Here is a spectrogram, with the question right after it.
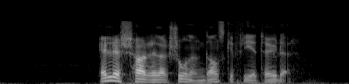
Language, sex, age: Norwegian, male, 21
